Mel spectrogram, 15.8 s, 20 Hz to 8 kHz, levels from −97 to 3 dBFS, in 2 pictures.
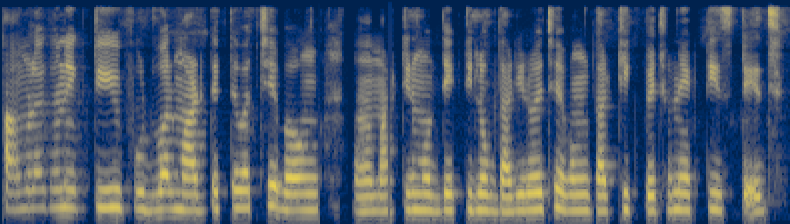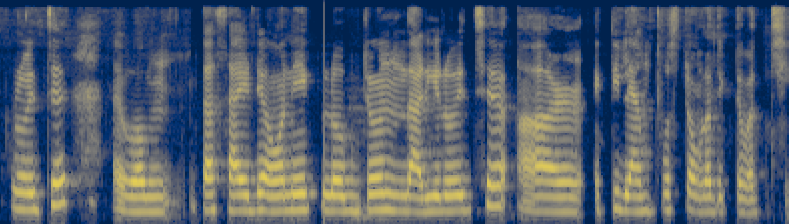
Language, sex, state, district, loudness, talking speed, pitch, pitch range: Bengali, female, West Bengal, Dakshin Dinajpur, -16 LUFS, 140 wpm, 215 Hz, 205-230 Hz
